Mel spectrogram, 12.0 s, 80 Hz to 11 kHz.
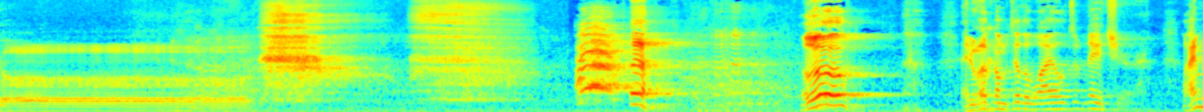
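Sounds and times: breathy exhalations: 2.6 - 5.6
short high cry: 5.8 - 6.7.

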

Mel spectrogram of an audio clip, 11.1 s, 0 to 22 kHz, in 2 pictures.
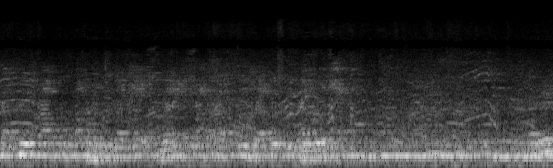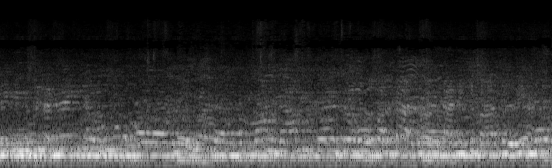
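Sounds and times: men chatting: 5.3 - 11.0.

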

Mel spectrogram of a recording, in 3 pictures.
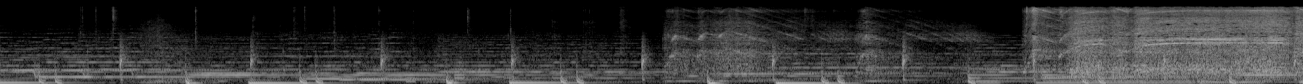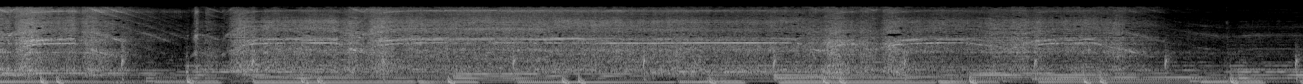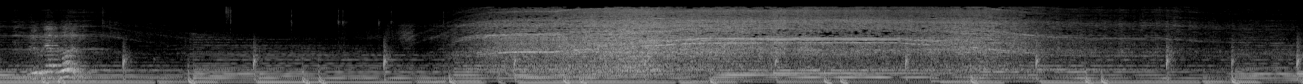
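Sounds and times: background music: 0.0 - 39.0
electric blower running: 5.8 - 28.4, 30.1 - 39.0.

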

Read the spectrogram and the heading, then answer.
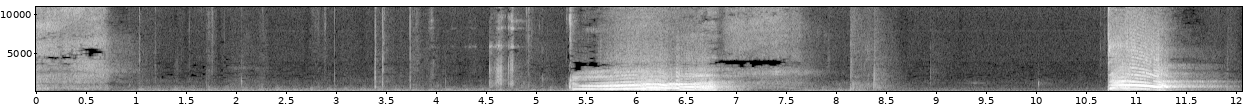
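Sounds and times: man yelling with effort: 5.4 - 7.0, 10.7 - 11.9.

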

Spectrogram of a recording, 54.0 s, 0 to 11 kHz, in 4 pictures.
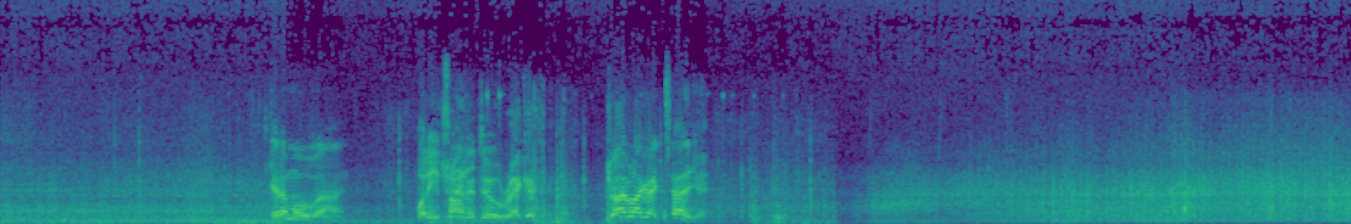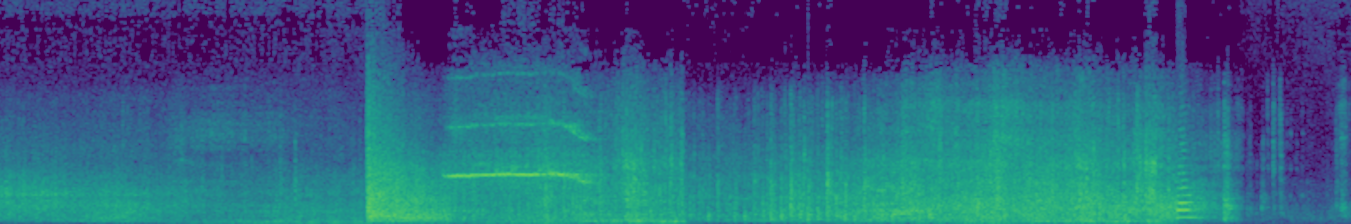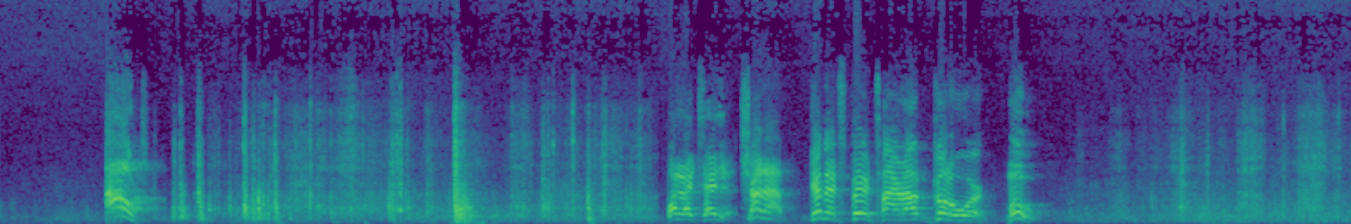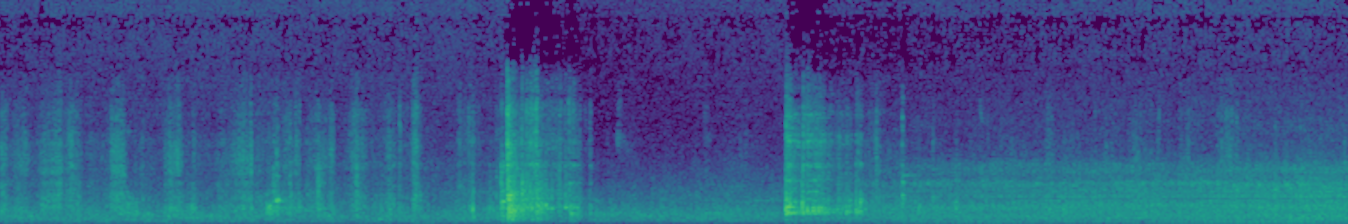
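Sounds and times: car driving on rough road: 0.0 - 4.2, 5.0 - 27.0, 37.5 - 54.0
knocks and clatter: 5.1 - 8.4, 19.0 - 27.1, 28.7 - 33.6, 37.7 - 46.9, 48.4 - 50.7
tyre blowout bang: 17.0 - 26.0
tyre squeal: 17.9 - 19.5.

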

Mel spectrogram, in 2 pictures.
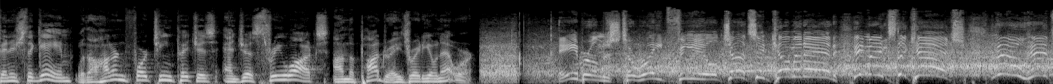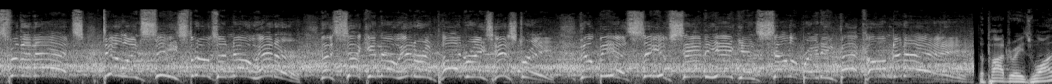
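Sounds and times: crowd cheering: 4.8 - 20.3
announcer calling excitedly: 5.6 - 20.3.

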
